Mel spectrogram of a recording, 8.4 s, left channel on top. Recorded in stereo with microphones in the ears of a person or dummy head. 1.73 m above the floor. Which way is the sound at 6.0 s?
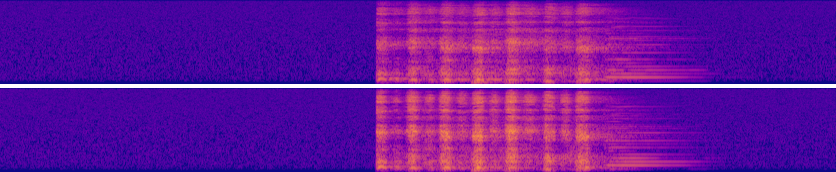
40° right (ahead or behind).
